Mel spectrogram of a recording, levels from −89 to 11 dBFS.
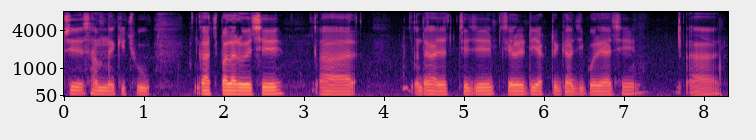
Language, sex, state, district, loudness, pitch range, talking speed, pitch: Bengali, male, West Bengal, Paschim Medinipur, -20 LUFS, 105-115 Hz, 110 wpm, 110 Hz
